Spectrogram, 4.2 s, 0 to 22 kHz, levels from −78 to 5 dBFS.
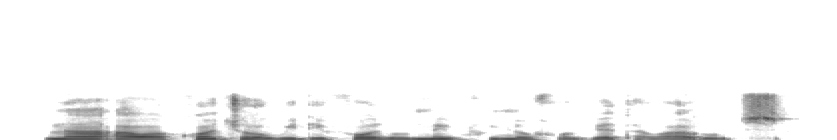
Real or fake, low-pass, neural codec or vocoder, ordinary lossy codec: fake; 7.2 kHz; codec, 16 kHz, 8 kbps, FunCodec, trained on LibriTTS, 25 frames a second; none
